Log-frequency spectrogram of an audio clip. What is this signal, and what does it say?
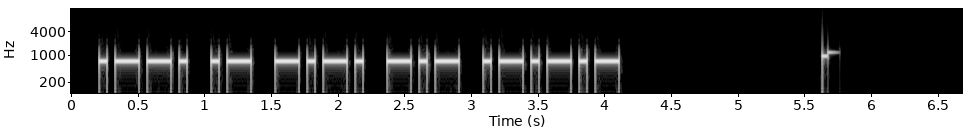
Morse code, heard as a keyed tone, about 19 wpm, 700 Hz. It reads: PACK.
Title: Sentences from Top 1300 Words 20wpm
